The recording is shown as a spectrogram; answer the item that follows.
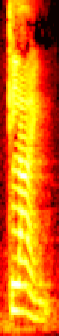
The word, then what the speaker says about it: climb: Climb. The B is silent.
